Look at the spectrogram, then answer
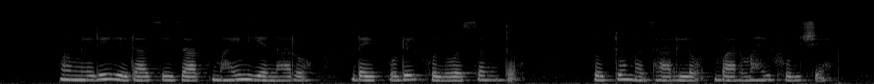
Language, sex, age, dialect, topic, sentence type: Marathi, female, 25-30, Northern Konkan, agriculture, statement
